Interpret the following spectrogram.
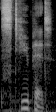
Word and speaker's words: stupid: my god i hate phonetics stew pid like stupid you could say stew that's the sound we're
